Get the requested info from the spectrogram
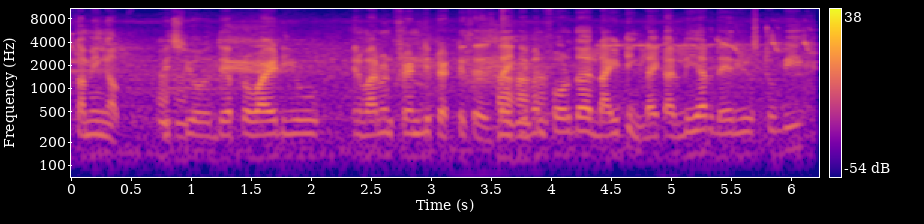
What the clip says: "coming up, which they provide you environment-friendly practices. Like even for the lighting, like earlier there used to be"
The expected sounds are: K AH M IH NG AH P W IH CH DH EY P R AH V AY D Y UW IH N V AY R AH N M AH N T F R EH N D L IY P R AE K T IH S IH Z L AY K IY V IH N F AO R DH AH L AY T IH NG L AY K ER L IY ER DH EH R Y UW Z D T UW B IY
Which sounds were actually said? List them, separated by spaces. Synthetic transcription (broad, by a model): K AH M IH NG AH P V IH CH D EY P R AH V AY D Y UW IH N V AY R M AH N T F R EH N D L IY P R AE K T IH S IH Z L AY K IY V IH N F AO R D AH L AY T IH NG L AY K ER L IY ER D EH R Y UW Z T UW B IY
